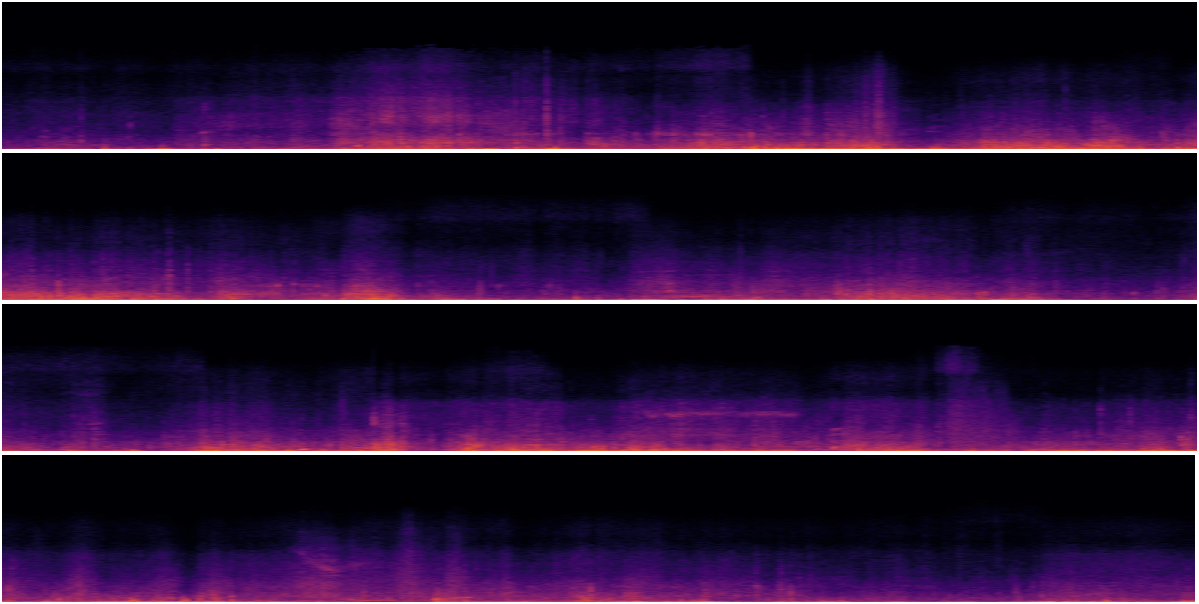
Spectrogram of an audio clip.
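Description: Wind rushing over the microphone of a camera skiing downhill through powder, with the hiss of skis in the snow; the noise swells and eases every second or two.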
